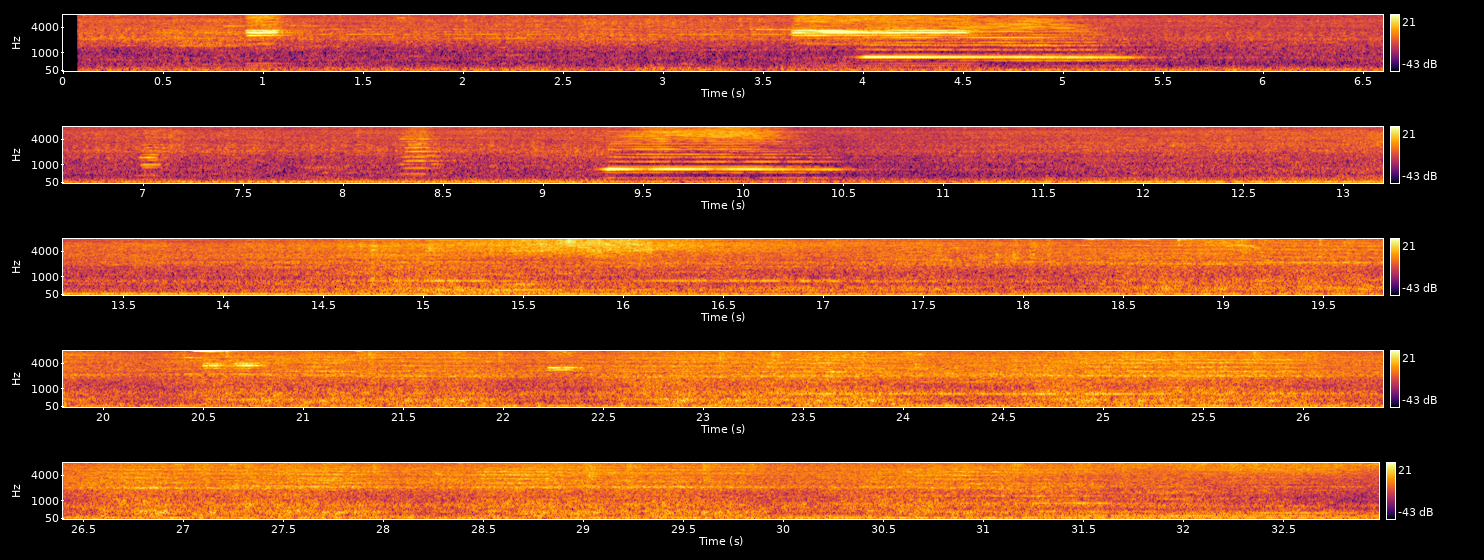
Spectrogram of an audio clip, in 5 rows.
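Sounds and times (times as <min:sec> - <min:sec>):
coach wheels rumbling on track: 0:00.1 - 0:32.9
train horn blasts: 0:03.5 - 0:05.6, 0:08.2 - 0:10.7, 0:14.2 - 0:17.3, 0:22.2 - 0:22.5, 0:31.0 - 0:32.4.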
